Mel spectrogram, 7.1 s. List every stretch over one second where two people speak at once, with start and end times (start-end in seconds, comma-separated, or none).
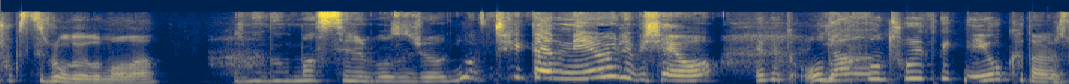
none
